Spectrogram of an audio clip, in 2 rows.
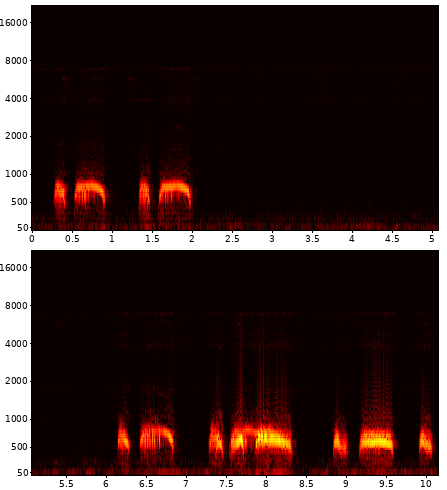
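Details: Spotted dove call of the đồng son style with a clear voice, used as a decoy for trapping, dated 16 August 2024: low, mellow coos in quick groups of two or three, a long silence, then a longer series of repeated coos.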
